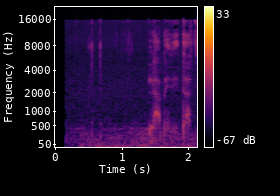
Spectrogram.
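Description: A whispered voice begins reading aloud in Spanish about one and a half seconds in, over a faint low background noise.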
